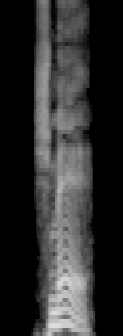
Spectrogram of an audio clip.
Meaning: 1. singular imperative of schmähen 2. first-person singular present of schmähen
- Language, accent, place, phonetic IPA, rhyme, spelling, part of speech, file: German, Germany, Berlin, [ʃmɛː], -ɛː, schmäh, verb, De-schmäh.ogg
